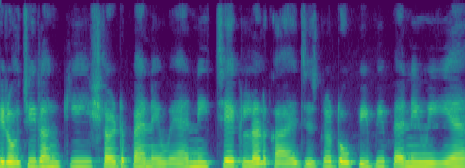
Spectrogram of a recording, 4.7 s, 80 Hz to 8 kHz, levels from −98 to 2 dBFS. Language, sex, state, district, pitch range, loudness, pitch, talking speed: Hindi, female, Punjab, Fazilka, 195-225 Hz, -16 LUFS, 205 Hz, 205 wpm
